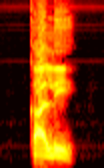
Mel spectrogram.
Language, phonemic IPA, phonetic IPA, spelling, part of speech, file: Bengali, /kali/, [ˈkaliˑ], কালি, adverb / noun / proper noun, LL-Q9610 (ben)-কালি.wav
- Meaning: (adverb) 1. yesterday 2. tomorrow; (noun) ink; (proper noun) alternative spelling of কালী (kali)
